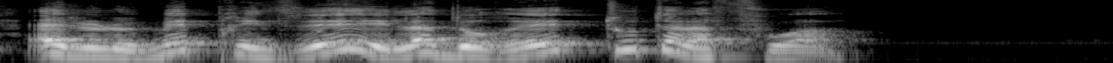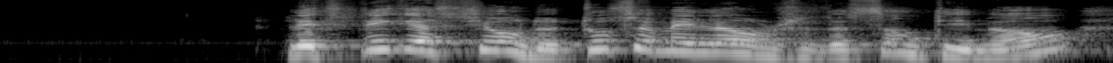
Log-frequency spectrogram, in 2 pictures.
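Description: Expressive woman narrating an audiobook. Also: medium pitch. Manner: expressive, measured storytelling.

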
